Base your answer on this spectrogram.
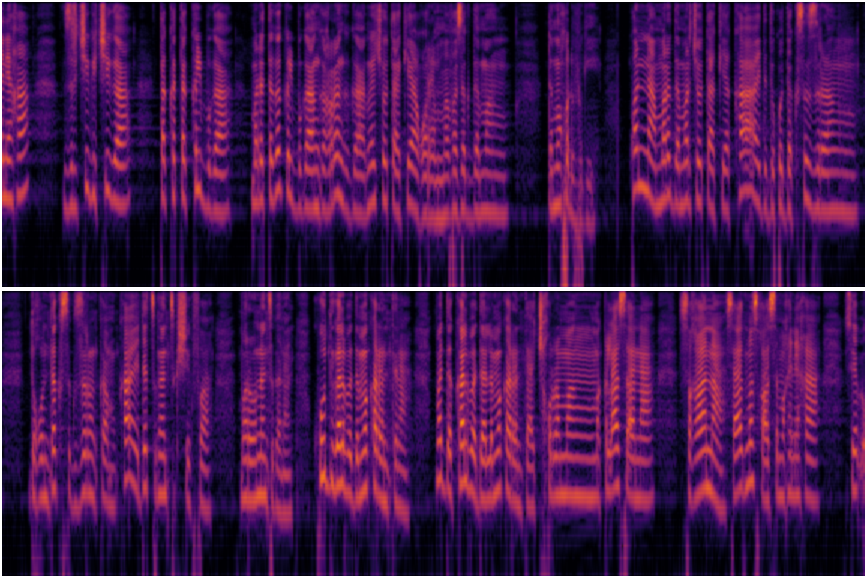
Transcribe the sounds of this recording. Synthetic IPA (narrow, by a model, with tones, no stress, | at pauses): ni˦xa˦ | zi˨ɾt͡ʃi˦ɡi˨t͡ʃi˦ɡa˨ | ta˨kːa˨˦ta˨kːi˦lbɡa˨ | ma˨da˨ta˨ɡa˦ki˨lbɡa˨ŋɡa˨ɣɾa˦ŋɡa˨ɡa˨me˦t͡ʃa˦ta˨ki˦ja˦˨ɣu˨ɾa˨ma˨va˨za˦ɡda˨ma˦ | da˨ma˦xu˨dbi˨ɡi˨ | kʷa˦nːa˨ma˦ɾda˨ma˦ɾt͡ʃa˦ta˨ki˦ja˨ka˦i˨da˨da˨kʷa˨da˨ksa˦zi˨ɾa˦ŋ | du˨ɣu˨nda˦ksi˨ɡzi˦ɾa˦ŋka˦mka˦a˨da˦t͡si˨ɡa˦n˦t͡si̥˨kʃi˨kfa˨ | ma˨ɾa˨˦na˦nzi˨ɡa˨na˨n | ku˦di˨ɡa˦lba˨da˨ma˦ka˨ɾa˨nti˨na˨ | ma˦da˨ka˦lba˨da˨la˨ma˦ka˨ɾa˨nta˨t͡ʃu̥˦xu˦ɾa˦ma˦ŋma˦kla˦sa˨na˦ | si˨ɣa˦na˨sa˦ma˦sɣa˨sa˦ma˦xi˦ni˦xa˦ | sa˦˨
